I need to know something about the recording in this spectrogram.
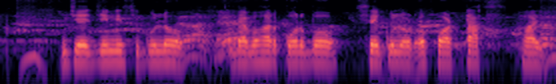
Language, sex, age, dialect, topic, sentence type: Bengali, male, <18, Northern/Varendri, banking, statement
